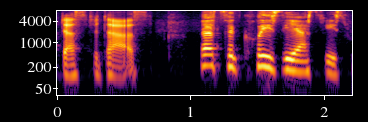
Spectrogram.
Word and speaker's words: Ecclesiastes: I was reading, I don't know how to pronounce it, you know better than me, Ecclesiastical?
